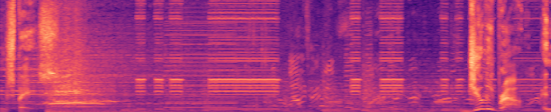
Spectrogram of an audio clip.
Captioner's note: tires screeching and cars honking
